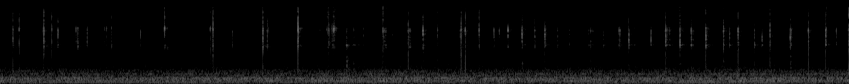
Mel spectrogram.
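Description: Long nails tap the clear cap and the back label of a plastic body mist bottle. A quick, uneven string of short, bright clicking taps sounds over a steady low hum, each tap dying away almost at once.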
